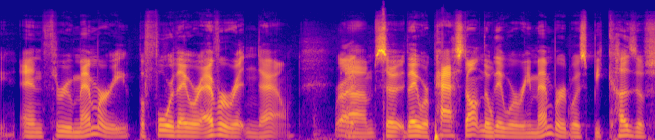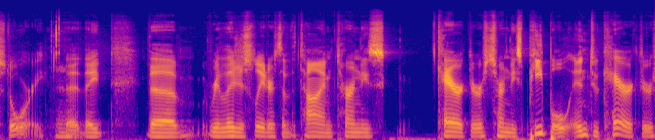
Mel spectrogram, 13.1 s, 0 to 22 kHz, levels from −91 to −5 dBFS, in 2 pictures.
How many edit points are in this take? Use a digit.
3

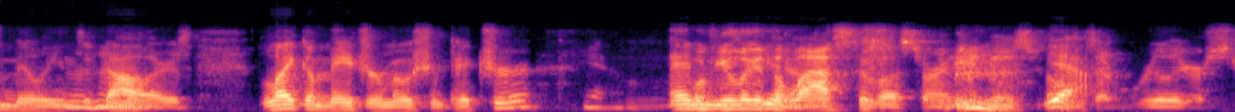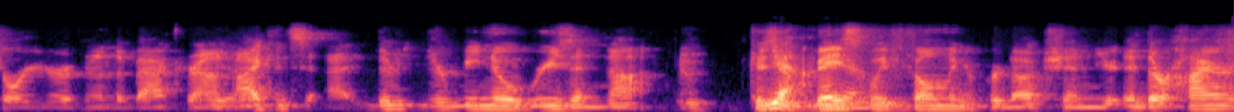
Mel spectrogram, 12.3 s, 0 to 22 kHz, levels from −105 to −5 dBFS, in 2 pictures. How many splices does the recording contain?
0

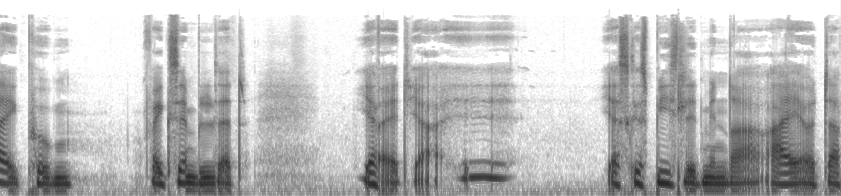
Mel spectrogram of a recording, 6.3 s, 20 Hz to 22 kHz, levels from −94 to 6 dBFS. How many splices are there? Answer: 2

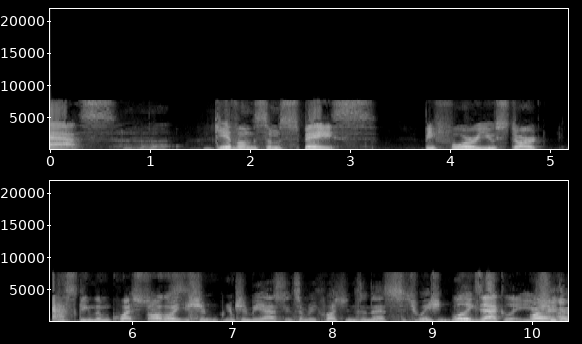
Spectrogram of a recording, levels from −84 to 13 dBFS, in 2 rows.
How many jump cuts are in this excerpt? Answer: 1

